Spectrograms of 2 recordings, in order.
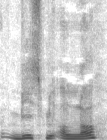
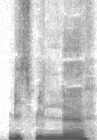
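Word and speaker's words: بسم الله: Et donc au lieu de dire bismi Allah tout détaché, on dira bismillah sans prononcer le alif parce que comme je t'ai dit, il n'est pas en début de phrase.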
